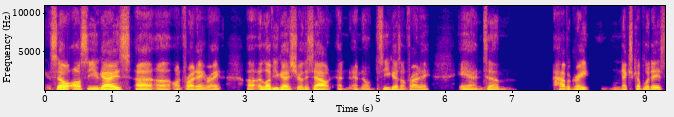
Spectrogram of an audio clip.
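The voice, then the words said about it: Strained, fading hoarse voice. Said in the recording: “you can tell my voice is fading ... after almost losing my voice ... damaged vocal cords. And the more I talk, the worse it gets”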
